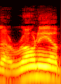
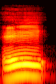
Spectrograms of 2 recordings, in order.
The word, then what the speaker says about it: aronia: Now, the berry, to me, that stands out as the super berry is called aronia berry. That's spelled A-R-O-N-I-A, aronia.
